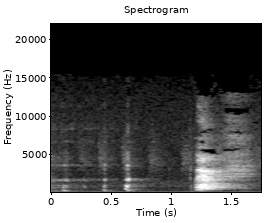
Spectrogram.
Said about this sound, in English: that my sweet dog, and she got up and barked just as I said that, as if on cue.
